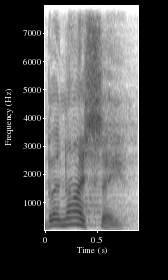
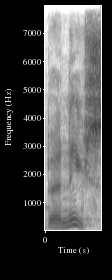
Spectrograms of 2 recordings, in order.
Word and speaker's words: Bernice: Well, that's our classical pronunciation. People bearing this name prefer to be called Bernice today. Maybe that's how I should say it, and get with it and get up to date. But that's how we're used to pronouncing it.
